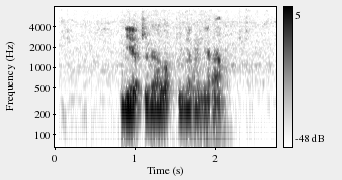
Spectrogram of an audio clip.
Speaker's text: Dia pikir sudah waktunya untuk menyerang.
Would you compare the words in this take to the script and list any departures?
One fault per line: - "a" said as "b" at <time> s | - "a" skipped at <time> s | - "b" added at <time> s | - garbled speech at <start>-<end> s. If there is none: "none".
- "pikir" skipped at 1.1 s
- "untuk" skipped at 1.7 s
